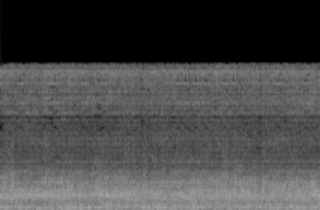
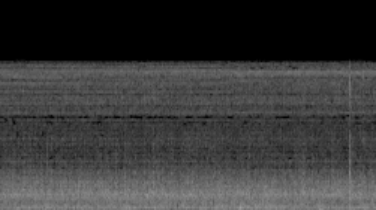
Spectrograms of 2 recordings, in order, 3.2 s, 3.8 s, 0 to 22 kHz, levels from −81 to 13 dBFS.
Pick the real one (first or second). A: second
